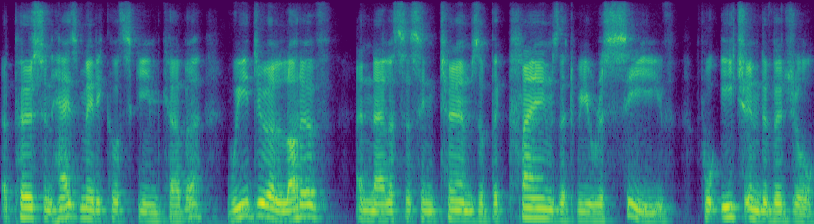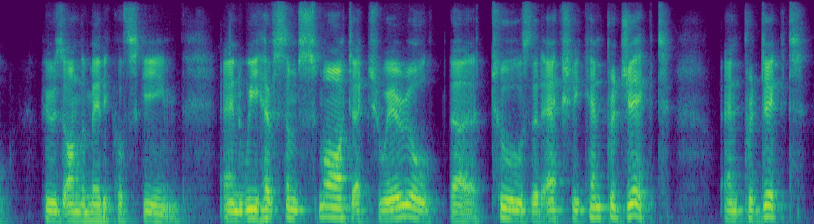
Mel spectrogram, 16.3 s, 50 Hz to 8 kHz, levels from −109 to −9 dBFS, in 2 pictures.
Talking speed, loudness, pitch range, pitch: 160 wpm, -25 LUFS, 110-130 Hz, 115 Hz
